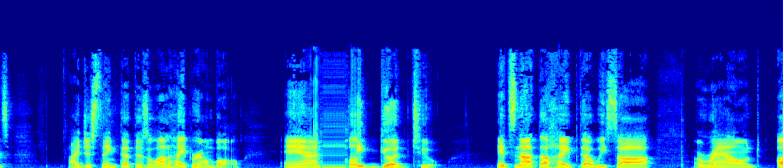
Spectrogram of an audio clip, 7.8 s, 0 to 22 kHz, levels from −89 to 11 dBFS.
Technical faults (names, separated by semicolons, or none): robotic sound from repeated short buffers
